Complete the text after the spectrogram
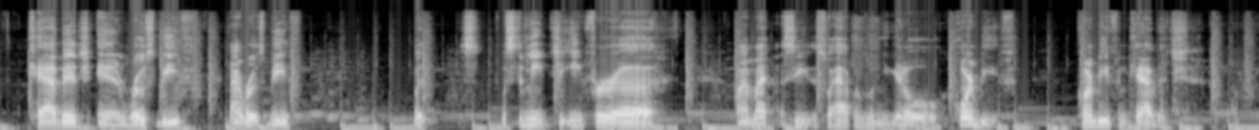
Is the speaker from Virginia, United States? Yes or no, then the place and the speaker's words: no; North Carolina, United States; also born or lived in Louisiana; now in California, United States; I live in California. I was born in Louisiana. I'm from North Carolina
